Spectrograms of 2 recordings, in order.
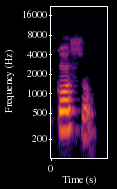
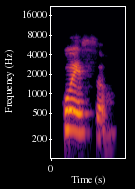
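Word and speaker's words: cuezo: cocer por ejemplo verduras no se dice coo verduras es cuzo verduras empar los vocablos impropios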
